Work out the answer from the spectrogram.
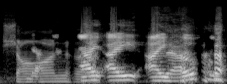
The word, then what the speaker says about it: Shawn: It's pronounced Shawn. Okay. Hey, all right. Okay. So I greatly apologize. We've been calling you Shane for how long?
